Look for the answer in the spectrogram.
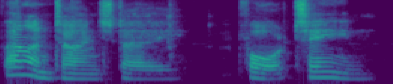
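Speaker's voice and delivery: loud, drawn-out bingo calls; bingo caller. Acted. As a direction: call the numbers across the hall. Bingo caller calling numbers.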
